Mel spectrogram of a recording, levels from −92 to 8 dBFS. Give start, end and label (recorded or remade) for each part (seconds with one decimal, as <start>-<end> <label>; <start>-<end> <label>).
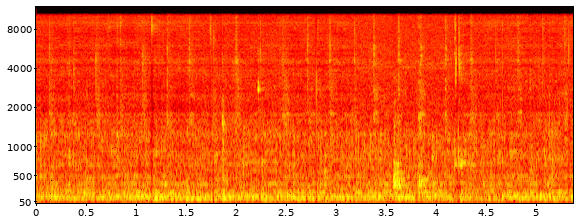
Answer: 0.0-3.2 remade; 3.2-4.2 recorded; 4.2-5.4 remade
